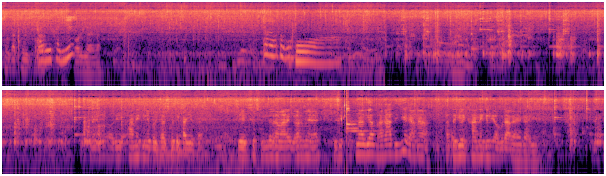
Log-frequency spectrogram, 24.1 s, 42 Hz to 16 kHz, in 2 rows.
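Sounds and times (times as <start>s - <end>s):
meat sizzling in oil: 0.0s - 24.0s
spoon scraping a pot: 7.7s - 14.6s.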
